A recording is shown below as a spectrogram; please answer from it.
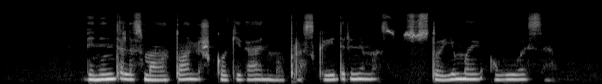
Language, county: Lithuanian, Klaipėda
